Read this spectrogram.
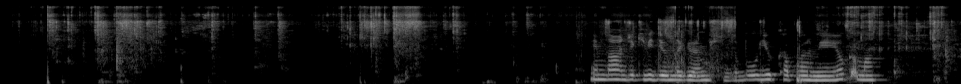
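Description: A hand brushes and rustles stiff plant leaves.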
